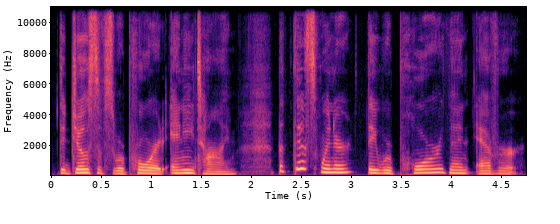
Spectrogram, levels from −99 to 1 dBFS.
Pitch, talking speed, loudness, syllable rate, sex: 190 Hz, 190 wpm, -17 LUFS, 5.6 syllables/s, female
